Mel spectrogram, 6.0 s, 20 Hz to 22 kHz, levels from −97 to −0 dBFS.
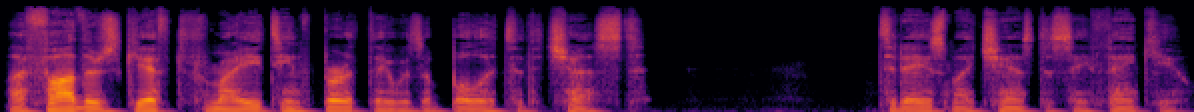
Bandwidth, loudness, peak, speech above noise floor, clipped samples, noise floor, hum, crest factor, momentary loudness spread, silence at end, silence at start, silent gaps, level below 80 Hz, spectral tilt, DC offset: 16.5 kHz; -33 LUFS; -10 dBFS; 49 dB; under 0.1%; -82 dBFS; none; 24 dB; 13 LU; 0.05 s; 0.05 s; none; -52 dBFS; -4 dB/octave; under 0.1%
